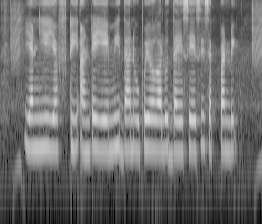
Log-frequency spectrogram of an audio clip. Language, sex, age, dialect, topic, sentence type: Telugu, female, 18-24, Southern, banking, question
